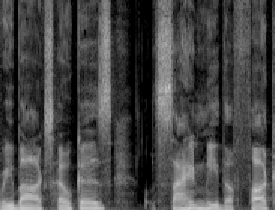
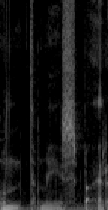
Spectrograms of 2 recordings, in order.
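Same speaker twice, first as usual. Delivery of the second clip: accent from Transylvania; 7 semitones lower, 22 dB quieter than usual. Asked to read a line in a Russian accent, the speaker lands on a Transylvanian accent. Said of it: "that's Transylvanian".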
